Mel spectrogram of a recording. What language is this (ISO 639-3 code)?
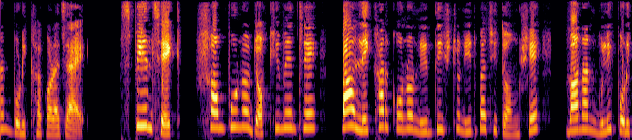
ben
